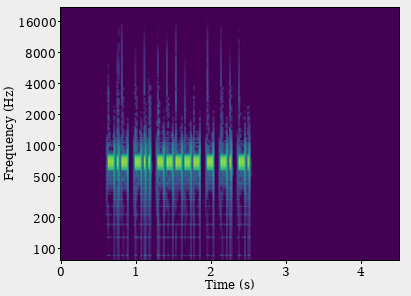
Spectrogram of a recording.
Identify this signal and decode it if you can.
Morse code, heard as a keyed tone, about 40 wpm, 700 Hz. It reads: KD0TNN
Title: USA Call Signs - 6 Characters - Repeated 3x - 40wpm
